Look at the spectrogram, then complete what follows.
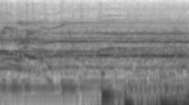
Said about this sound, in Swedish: Kaja Kallas liberala reformparti blir med bred marginal största parti och möttes av jubel från partikamraterna på valvakan i Tallinn.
